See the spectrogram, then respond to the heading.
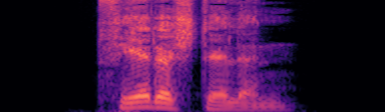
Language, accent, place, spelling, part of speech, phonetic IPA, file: German, Germany, Berlin, Pferdeställen, noun, [ˈp͡feːɐ̯dəˌʃtɛlən], De-Pferdeställen.ogg
- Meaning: dative plural of Pferdestall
